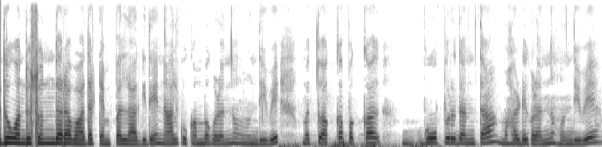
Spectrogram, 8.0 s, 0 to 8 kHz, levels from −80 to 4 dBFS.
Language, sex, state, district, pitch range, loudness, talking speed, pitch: Kannada, male, Karnataka, Dharwad, 220-250 Hz, -18 LUFS, 105 wpm, 230 Hz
